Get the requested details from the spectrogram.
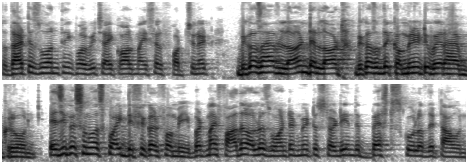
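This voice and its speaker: The speech comes at a very fast pace in an Odisha accent with ordinary pitch variation. The background is quiet. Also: man. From India, Odisha (Puri). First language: Odia. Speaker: motorcycle vlogger. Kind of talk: public talk.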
